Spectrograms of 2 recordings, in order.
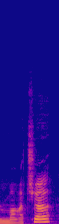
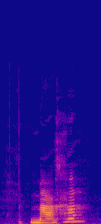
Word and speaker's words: Macha: The correct pronunciation for her name would be, oh god, Maha.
